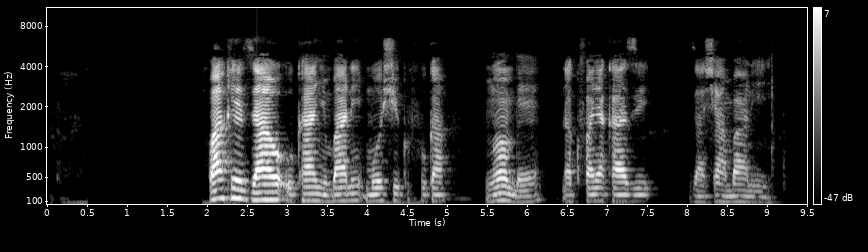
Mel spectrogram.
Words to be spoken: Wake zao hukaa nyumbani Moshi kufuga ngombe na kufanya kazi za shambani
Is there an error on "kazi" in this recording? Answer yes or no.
no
